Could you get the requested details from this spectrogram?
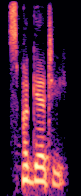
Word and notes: spaghetti: Indian

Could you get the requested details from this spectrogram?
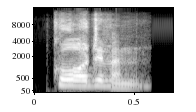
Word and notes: cordovan: Indian

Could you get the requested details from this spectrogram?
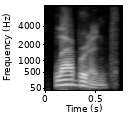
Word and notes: labyrinth: American English

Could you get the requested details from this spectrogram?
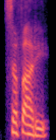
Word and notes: safari: Indian

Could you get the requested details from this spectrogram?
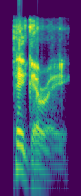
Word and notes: piggery: British English

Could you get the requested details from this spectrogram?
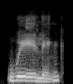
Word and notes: whaling: Indian

